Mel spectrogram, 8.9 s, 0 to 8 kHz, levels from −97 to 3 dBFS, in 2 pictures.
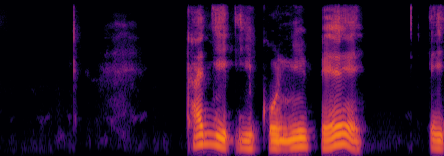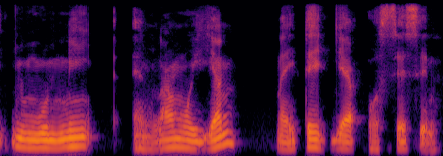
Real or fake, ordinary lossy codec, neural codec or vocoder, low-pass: fake; none; codec, 16 kHz, 2 kbps, FreqCodec, larger model; 7.2 kHz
